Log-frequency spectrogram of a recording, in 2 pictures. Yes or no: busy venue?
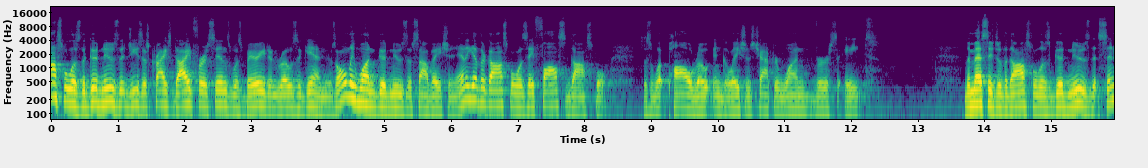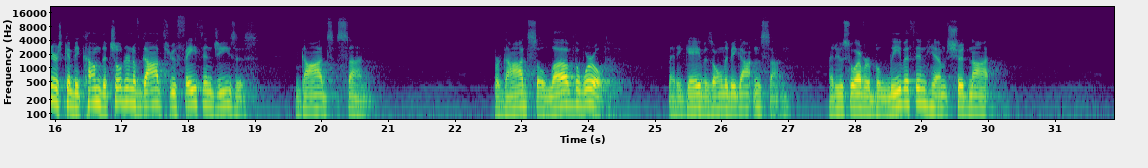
no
